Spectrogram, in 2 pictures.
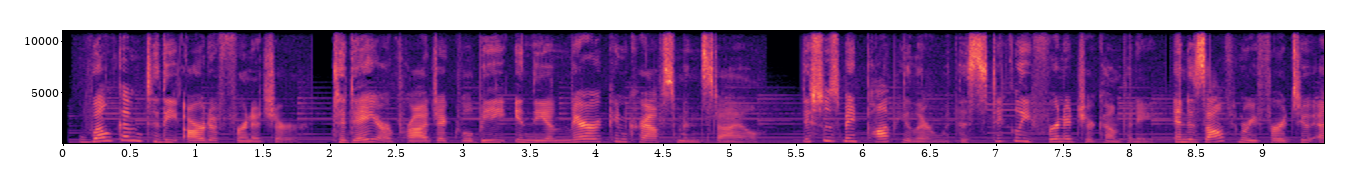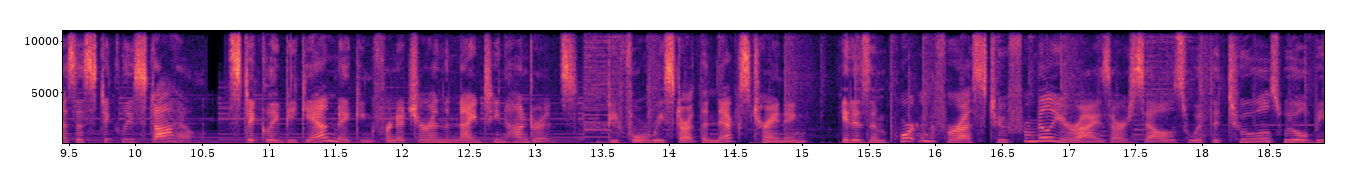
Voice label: E-Learning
